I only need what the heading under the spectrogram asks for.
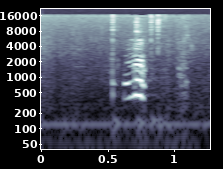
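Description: A dog gives a single short, high-pitched whimpering yelp indoors, over a steady low background hum, with no one speaking.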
